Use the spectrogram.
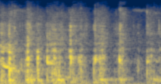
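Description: A horse's hooves clip-clop in a quick, steady rhythm of fairly close, moderately loud hoofbeats, heard alone without talk.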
